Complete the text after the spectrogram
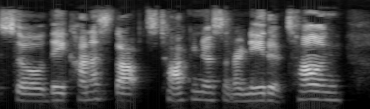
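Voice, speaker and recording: A woman speaks with a Californian accent. She moves at a fairly quick pace. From US West Coast, Los Angeles. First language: Filipino language. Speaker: artist and photographer. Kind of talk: casual podcast interview. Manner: casual, heavy filler words.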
